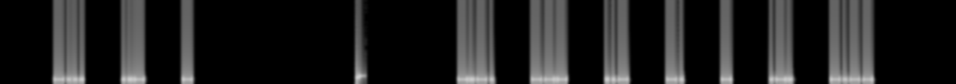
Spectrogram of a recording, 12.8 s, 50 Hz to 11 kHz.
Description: Morse code, heard as a keyed tone, about 28 wpm, spaced as for 13 wpm, 700 Hz. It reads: BUT COUNTRY
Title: 4x Character Spacing - Top 300 Words - 28wpm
